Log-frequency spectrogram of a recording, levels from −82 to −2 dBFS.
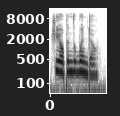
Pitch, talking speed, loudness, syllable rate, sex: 205 Hz, 225 wpm, -16 LUFS, 8.1 syllables/s, female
